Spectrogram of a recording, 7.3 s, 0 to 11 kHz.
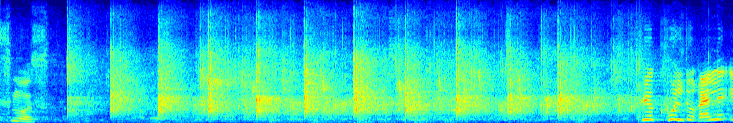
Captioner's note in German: Beifall bei der CDU und dem BÜNDNIS 90/DIE GRÜNEN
